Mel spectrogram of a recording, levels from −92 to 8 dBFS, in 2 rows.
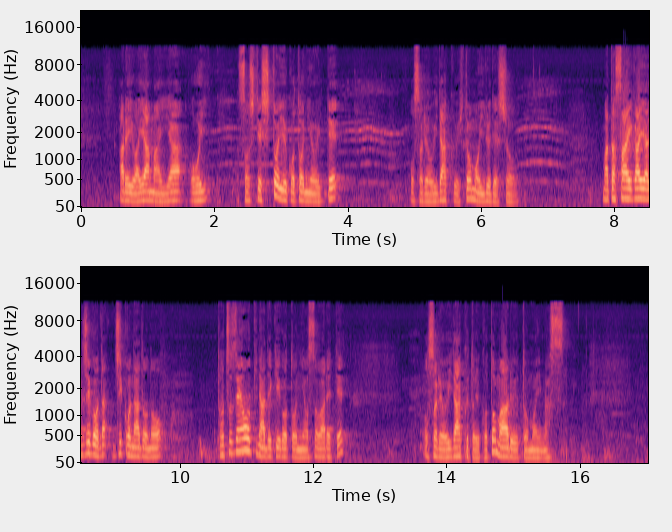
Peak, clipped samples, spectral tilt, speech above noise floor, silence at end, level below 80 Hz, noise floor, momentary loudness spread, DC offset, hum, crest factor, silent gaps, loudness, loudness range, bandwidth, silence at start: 0 dBFS; under 0.1%; -4.5 dB/octave; 30 dB; 0.55 s; -50 dBFS; -46 dBFS; 20 LU; under 0.1%; none; 18 dB; none; -17 LUFS; 5 LU; 11.5 kHz; 0.6 s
